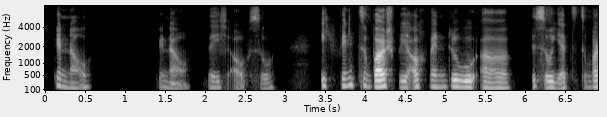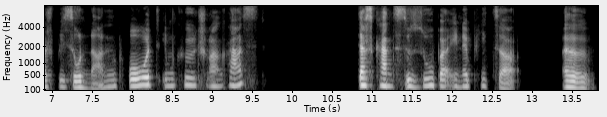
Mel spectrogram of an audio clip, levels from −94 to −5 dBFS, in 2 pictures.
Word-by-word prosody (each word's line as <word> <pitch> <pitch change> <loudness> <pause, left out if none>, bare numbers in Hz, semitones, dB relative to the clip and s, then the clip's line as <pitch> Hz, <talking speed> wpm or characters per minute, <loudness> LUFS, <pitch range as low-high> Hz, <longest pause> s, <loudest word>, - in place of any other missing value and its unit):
Genau, 165 -2 -8 0.8
genau, - - -13 0.2
sehe 155 - -12
ich 155 +1 -18
auch - - -15
so. 130 +2 -14 0.6
Ich 195 -2 -8
finde 200 +2 -6
zum 195 -4 -10
Beispiel 170 -2 +7
auch, 170 +1 -3
wenn 170 -1 -8
du, 165 -2 +2
äh, 145 -2 -5 0.3
so 165 -2 -2
jetzt 145 -1 -7
zum 160 - -17
Beispiel 170 +1 -3
so 160 -1 +1
'n 150 -4 -8
Naan-Brot 190 - +2
im 190 +1 -11
Kühlschrank 205 -4 -7
hast 205 +4 -4 1.3
das 210 -1 +8
kannst 190 -2 +3
du 180 - +2
super 190 +2 -2
in 180 - -11
'ne 175 +1 -3
Pizza, 185 0 -6 0.6
äh, 160 -3 +3
170 Hz, 140 wpm, -29 LUFS, 160-190 Hz, 1.3 s, das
